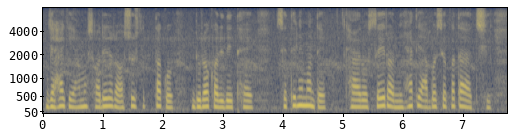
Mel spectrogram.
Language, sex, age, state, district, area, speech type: Odia, female, 18-30, Odisha, Kendrapara, urban, spontaneous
